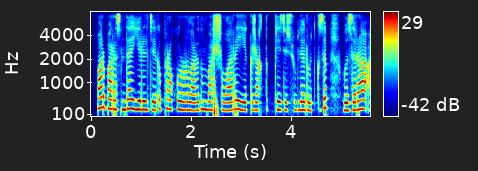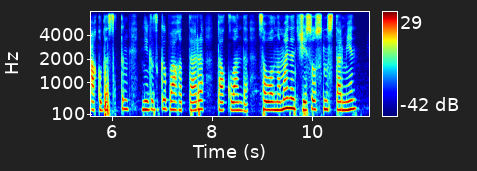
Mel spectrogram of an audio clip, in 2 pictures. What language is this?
Kazakh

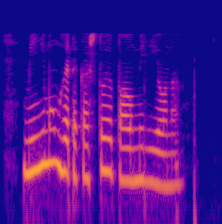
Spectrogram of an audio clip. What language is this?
Belarusian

